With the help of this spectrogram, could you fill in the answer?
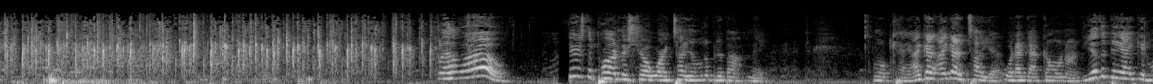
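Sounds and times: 
faint voice or cheer: 0:00.0 - 0:04.4
crowd applauding: 0:00.0 - 0:04.7
speech: 0:04.4 - 0:07.8, 0:08.7 - 0:11.5.

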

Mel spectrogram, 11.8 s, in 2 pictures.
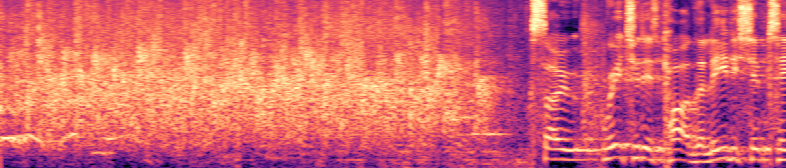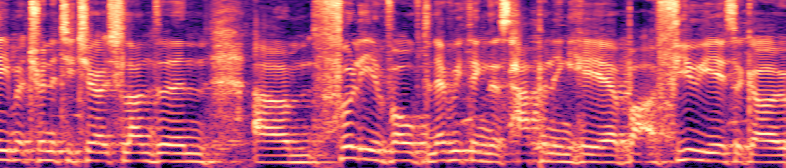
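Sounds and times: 
audience applause: 0:00.0 - 0:03.8
speech: 0:04.1 - 0:11.7.

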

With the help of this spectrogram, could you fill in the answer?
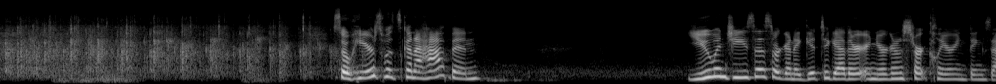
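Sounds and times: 
audience clapping hands: 0:00.0 - 0:03.5
speech: 0:03.4 - 0:04.9, 0:06.9 - 0:09.9.

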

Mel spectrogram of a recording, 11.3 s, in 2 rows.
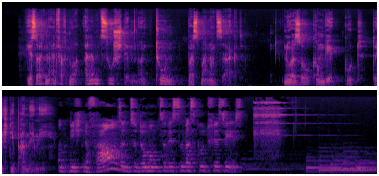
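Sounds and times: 
speech: 0:00.4 - 0:11.0
doorbell ringing: 0:09.3 - 0:10.9.

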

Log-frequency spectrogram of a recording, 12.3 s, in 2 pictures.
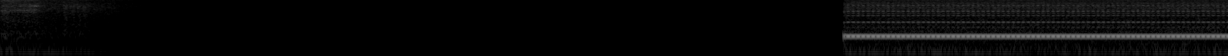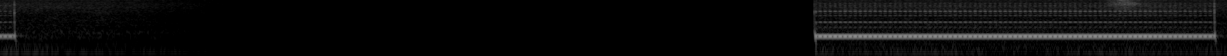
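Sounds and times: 
telephone tones of an outgoing call: 0:04.2 - 0:06.2, 0:10.2 - 0:12.2.

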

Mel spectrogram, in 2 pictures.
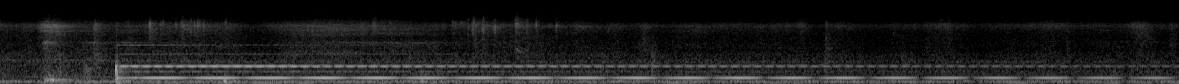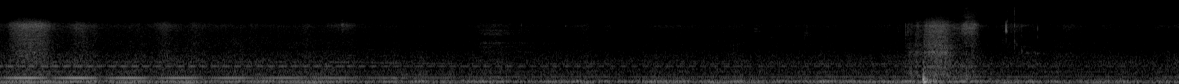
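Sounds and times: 
meditation bell ringing: 0:01.2 - 0:18.0.

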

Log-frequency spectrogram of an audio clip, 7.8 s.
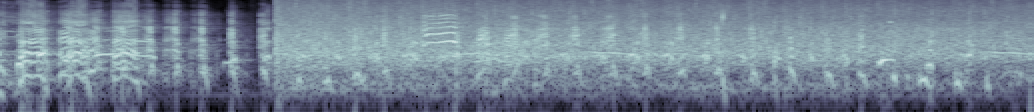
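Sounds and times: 
laughter: 0:00.0 - 0:07.7
person clapping hands: 0:02.1 - 0:07.7.

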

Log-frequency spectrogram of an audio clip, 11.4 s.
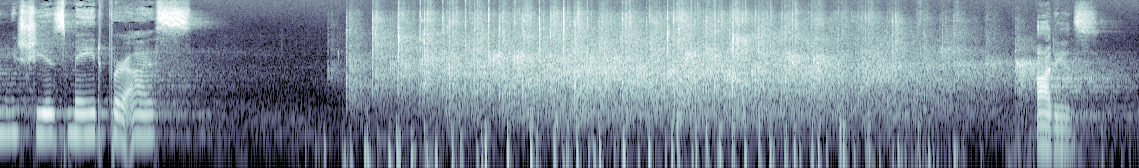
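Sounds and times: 
speech: 0:00.0 - 0:02.0, 0:10.4 - 0:11.0
audience applause: 0:03.4 - 0:10.5.

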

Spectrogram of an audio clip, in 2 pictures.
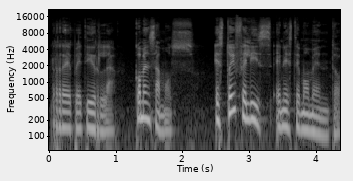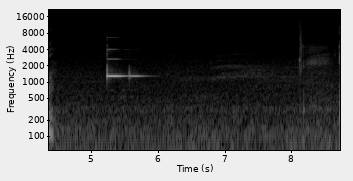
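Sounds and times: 
speech: 0:00.1 - 0:04.5
electronic beep signal tones: 0:05.2 - 0:06.0.

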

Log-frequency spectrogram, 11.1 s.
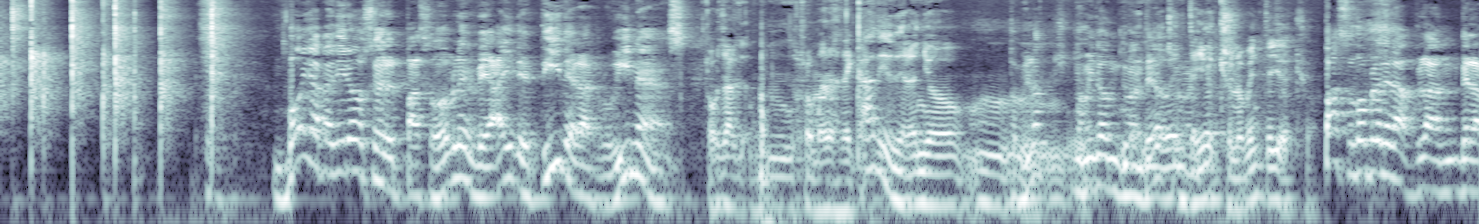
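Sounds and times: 
people applauding: 0:00.0 - 0:01.4
speech: 0:02.0 - 0:11.0.

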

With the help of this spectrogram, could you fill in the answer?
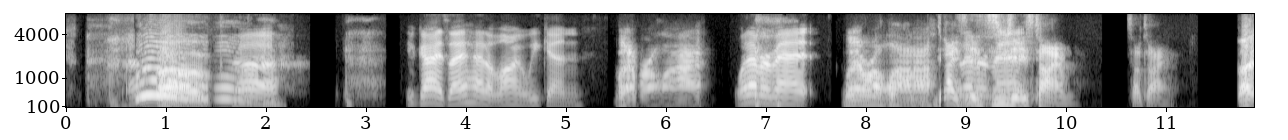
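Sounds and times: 
speech: 0:00.1 - 0:02.2, 0:02.8 - 0:11.1
loud, drawn-out voiced yawn: 0:00.4 - 0:01.6.

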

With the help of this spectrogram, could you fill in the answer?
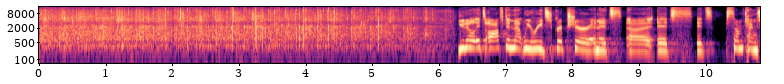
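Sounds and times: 
audience applause: 0:00.0 - 0:06.2
speech: 0:06.3 - 0:10.8.

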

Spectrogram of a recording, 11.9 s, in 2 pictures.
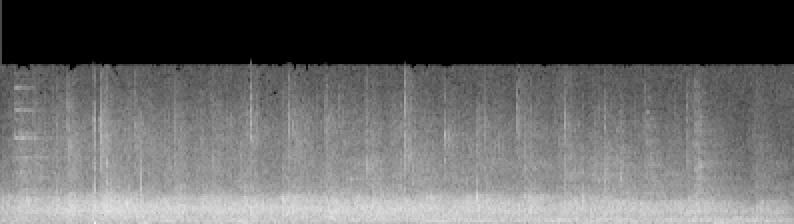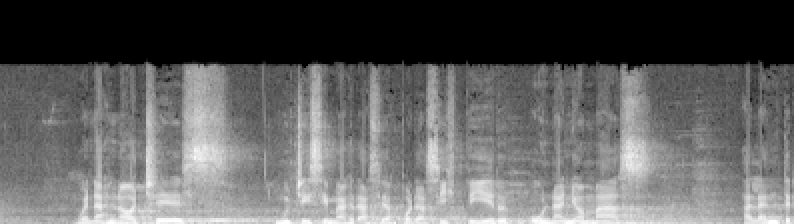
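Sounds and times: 
audience applause: 0:00.0 - 0:06.1
speech: 0:06.6 - 0:11.9.

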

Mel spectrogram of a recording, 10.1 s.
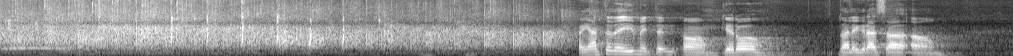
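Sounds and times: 
audience applauding: 0:00.0 - 0:06.0
speech: 0:05.8 - 0:09.6.

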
